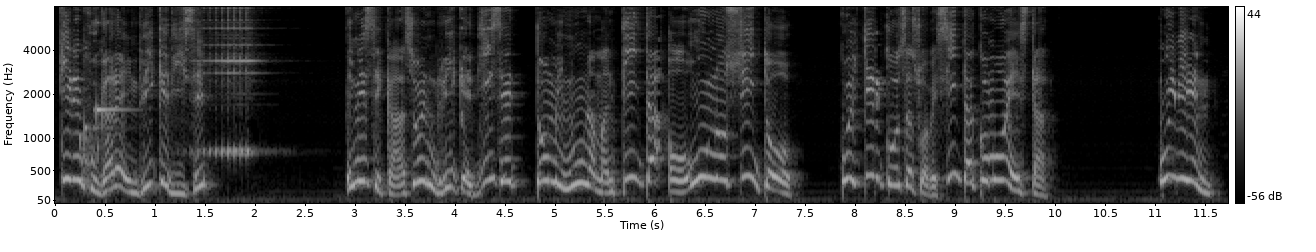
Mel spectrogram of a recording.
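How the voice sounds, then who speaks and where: Enrique, a woman voicing a high bouncy puppet boy. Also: very animated, slow pace, full character voice. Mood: playful. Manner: bouncy, coaxing, talks to viewers. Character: cheerful playful puppet boy leading games. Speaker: dubbed puppet character. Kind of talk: children's TV dub.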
